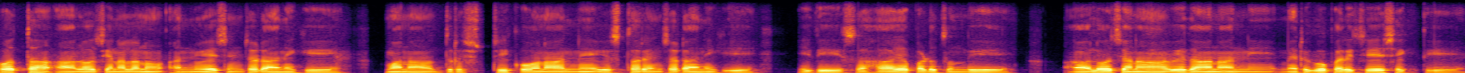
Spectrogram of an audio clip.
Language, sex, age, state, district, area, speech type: Telugu, male, 18-30, Andhra Pradesh, Kurnool, urban, spontaneous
